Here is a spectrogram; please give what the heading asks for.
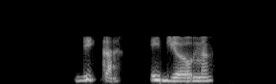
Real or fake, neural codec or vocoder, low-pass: fake; codec, 24 kHz, 1.5 kbps, HILCodec; 3.6 kHz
